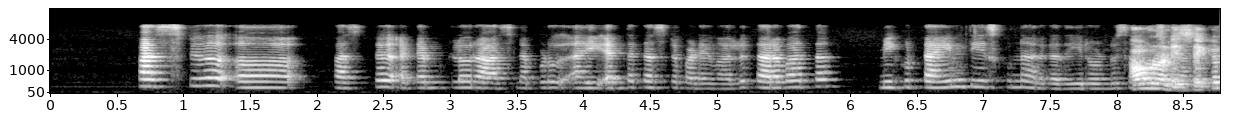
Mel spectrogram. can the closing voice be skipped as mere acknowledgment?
No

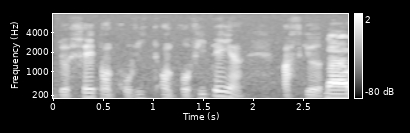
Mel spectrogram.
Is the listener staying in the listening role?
Yes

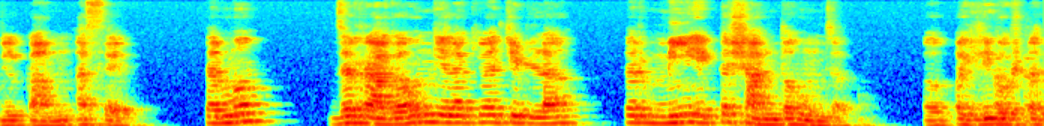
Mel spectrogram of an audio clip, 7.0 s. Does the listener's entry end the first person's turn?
No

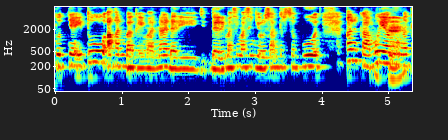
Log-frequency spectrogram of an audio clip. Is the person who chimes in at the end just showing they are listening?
Yes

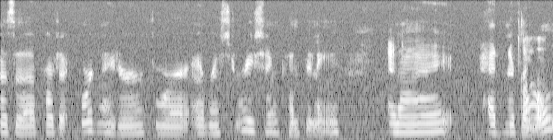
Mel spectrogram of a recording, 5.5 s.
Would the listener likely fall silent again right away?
Yes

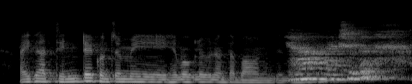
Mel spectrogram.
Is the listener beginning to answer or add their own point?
Yes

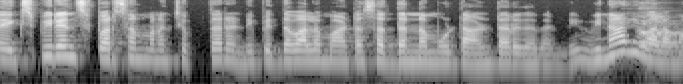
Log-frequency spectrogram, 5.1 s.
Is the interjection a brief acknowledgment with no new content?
No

